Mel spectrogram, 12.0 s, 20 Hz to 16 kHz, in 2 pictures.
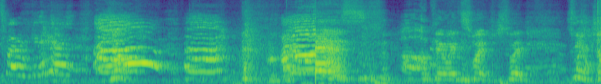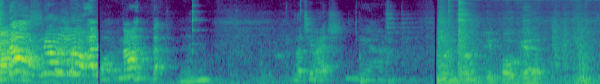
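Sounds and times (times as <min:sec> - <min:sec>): group shouting and laughing: 0:00.6 - 0:04.4.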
